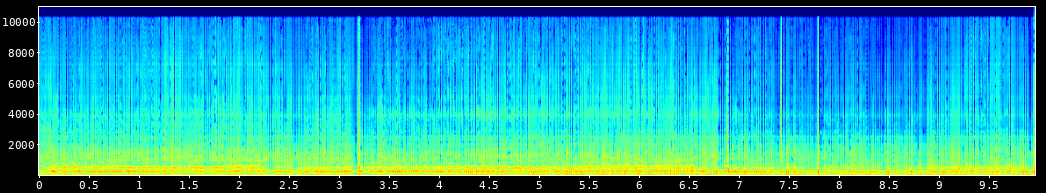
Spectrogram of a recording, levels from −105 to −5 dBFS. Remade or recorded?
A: remade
